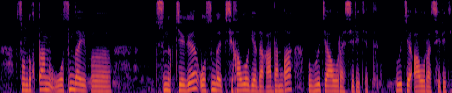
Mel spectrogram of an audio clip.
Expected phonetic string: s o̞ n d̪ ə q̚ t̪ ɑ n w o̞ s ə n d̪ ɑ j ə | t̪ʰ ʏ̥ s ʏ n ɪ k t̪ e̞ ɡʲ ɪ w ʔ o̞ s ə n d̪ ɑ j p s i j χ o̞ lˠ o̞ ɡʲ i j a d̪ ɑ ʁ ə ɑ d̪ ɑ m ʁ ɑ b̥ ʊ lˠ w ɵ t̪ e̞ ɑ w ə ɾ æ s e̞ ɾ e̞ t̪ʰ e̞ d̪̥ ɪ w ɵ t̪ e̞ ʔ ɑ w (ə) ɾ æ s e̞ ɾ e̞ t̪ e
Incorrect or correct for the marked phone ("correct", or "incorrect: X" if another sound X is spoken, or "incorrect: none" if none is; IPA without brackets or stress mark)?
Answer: correct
